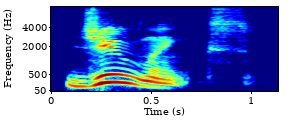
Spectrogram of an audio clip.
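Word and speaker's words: Geulincx: It came out Jew links which he had been informed was the locally correct pronunciation. He suspected that like many other famous and semi famous people, the Julinks clan had programmed obstacles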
